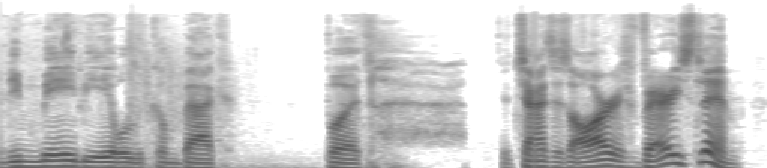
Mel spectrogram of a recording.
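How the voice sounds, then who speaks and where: In a very clean recording with a silent background, a man speaks at a medium pitch and moderate pace with ordinary pitch variation and long, frequent pauses. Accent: Filipino. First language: Tagalog. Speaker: esports caster. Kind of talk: live commentary.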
